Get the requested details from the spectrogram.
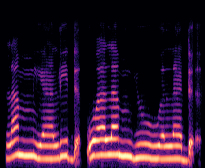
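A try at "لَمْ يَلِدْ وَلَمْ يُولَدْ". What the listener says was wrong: Nah, ini mutus nih. Jadi bedanya sugro sama kubro itu mutus apa enggak? Kubro mutus.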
